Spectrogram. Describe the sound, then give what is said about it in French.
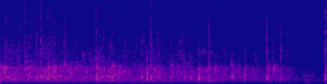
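Applause from a church audience praising God, a dense, even patter of many hands clapping steadily throughout without a break. “Est-ce qu'on peut applaudir notre Dieu pour qui il est ? Pour sa fidélité et sa puissance dans nos vies.”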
